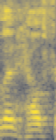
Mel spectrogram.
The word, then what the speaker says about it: Lin Health: Let's talk about Lin Health for a second. So let's back up just for a second. What is Lin Health? Is spelled L I N, correct?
